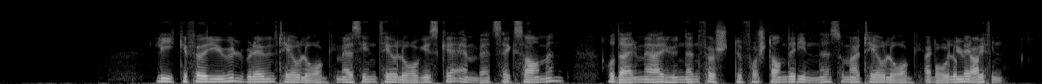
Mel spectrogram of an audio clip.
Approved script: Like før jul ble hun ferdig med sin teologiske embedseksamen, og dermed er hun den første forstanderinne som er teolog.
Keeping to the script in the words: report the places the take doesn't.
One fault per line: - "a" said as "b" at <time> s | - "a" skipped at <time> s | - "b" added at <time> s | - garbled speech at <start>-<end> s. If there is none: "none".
- "ferdig" said as "teolog" at 2.7 s
- garbled speech at 9.2-10.0 s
